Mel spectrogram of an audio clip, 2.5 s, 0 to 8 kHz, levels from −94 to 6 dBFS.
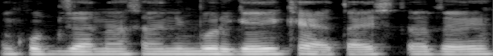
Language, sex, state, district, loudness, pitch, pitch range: Konkani, male, Goa, North and South Goa, -18 LUFS, 135 Hz, 130-140 Hz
